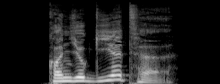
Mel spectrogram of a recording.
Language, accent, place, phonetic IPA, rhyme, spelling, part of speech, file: German, Germany, Berlin, [kɔnjuˈɡiːɐ̯tə], -iːɐ̯tə, konjugierte, adjective / verb, De-konjugierte.ogg
- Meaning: inflection of konjugieren: 1. first/third-person singular preterite 2. first/third-person singular subjunctive II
